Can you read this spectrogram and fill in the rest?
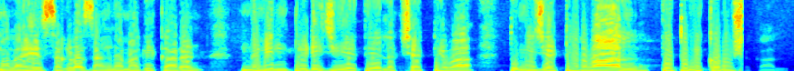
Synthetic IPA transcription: məlaɦesəɡɭəːsãŋɡɳjamaɡʱekaɾəɳnəʋiːnpiɽiːd͡ʑiːjet̪eləkʂjat̪̚ʈʰeʋat̪um̤iːd͡zeʈʰəɾʋalt̪et̪um̤iːkəɾũːɕəkal

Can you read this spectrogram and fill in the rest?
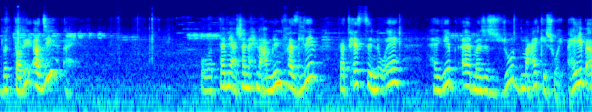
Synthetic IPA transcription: bet̪ˤːɑɾiːʔɑd̪iːʔæ | howet̪ːæːniʕaʃæːnʔeħnæʕameliːnfæzliːn | fæt̪ħesːʔenːoʔeː | hæjebʔæmæd͡ʒd͡ʒuːd̪maʕaːkiʃowæ̰jːæhæjebʔæ

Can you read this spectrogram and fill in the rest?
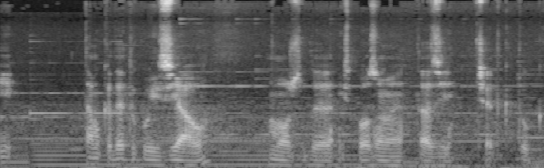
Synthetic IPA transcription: i | t̪amkɐd̪ɛt̪ʊɡoizjalˠ | mɔʒɛd̪ɐḭspɔlˠzvɐmɛt̪azḭ | t͡ʃɛ̰t̪kə̥t̪uk

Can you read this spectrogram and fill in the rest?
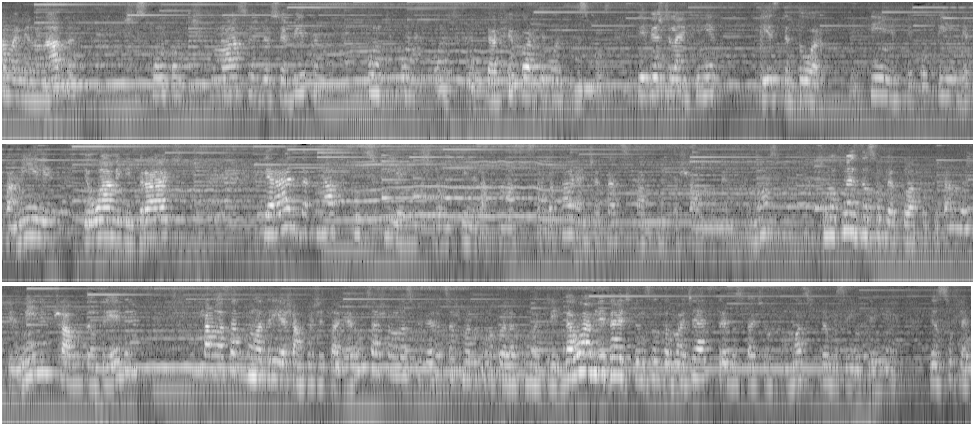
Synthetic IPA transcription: amajminunat̪ə | ʃispuŋko | funoasəd̪eosebit̪puŋt̪kuŋk̪konsut̪d̪ʲearfifoart̪emult̪d̪iskus | pʲevʲeʃt̪ʲelainfinit̪ | jest̪ed̪or | d̪et̪imʲed̪ekopijd̪efamʲilʲie | d̪eoamenʲid̪ɾad͡ʒʲ | jʲaɾalʲd̪akənapsut̪st̪ijenislət̪inelʲa̰fɾumasə̥səbət̪aɾeaɨnt͡ʃerkat̪sə̥fakəniʃt̪eʃaomḛnt̪fɾumos | ʃəmult̪sumes̬d̪insuflet̪lap̪ok̪uk̪anopimineʃaːvut̪ɨŋkɾed̪eɾe̞ʃiamləsat̪̚ɡumət̪ɾijeʃiamfuʒit̪lad̪eɾut̪saʃiamləskud̪eɾut̪saʃimad̪ut̪napojlaɡumət̪ɾijed̪awamenʲid̪ɾat͡ʃʲkɨnd̪sunt̪omad͡ʒʲat̪sʲt̪ɾebujsə̥fat͡ʃemfɾumosʃi̥t̪ɾebujesəimt̪enine | d̪ɨnsuflet̪

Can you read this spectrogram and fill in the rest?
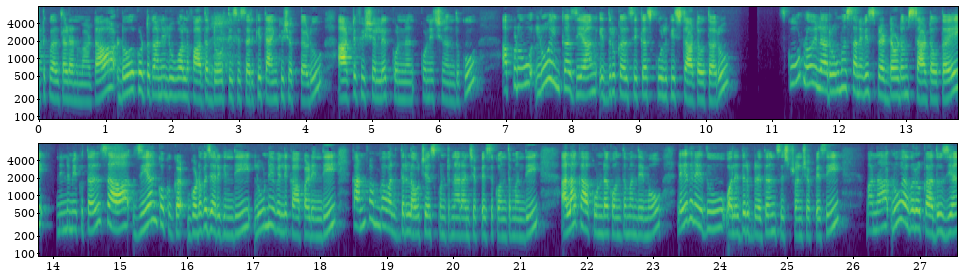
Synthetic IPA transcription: ʈɐkiʋɛlt̪aːɽɐnːɐmaːʈɐɖoːɾkoʈːuɡaːniːluːʋaːlːɐpʰaːd̪ɐɾɖo̞ːɾt̪iːsɛːsɐɾikit̪ʰaːŋkjuːt͡ʃɛp̚t̪aːɽu | aːɾʈipʰiʂijɐlekonit͡ʃːinɐnd̪uku | ɐpːuɽuluːiŋkaːzijaːŋɡid̪ɐɾukɐlsikaːskuːlkisʈaːɾʈɐwt̪aːɾu | skuːlːo̞ːilaːɾuːmɐsɐnɐʋispɾeɖɐwɽɐmsʈaːɾʈɐwt̪aːjininːɐmiːkut̪elsaːd͡ʒijaːŋkɔkɐɡɔɽɐʋɐd͡ʒɐɾiɡind̪iluːneːʋeɭːikaːpaːɽind̪ikɐnpʰɐɾmɡaːʋaːlːid̪ːɐɾulɐʋt͡ʃe̞ːsu̥kuɳʈunːaːɾɐnit͡ʃepːe̞ːsiko̞nt̪ɐmɐnd̪i | ɐ̰laːkaːkuɳɖaːko̞nt̪ɐmɐnd̪eːmoːleːd̪ɐle̞ːd̪uʋʔa̰ːlːid̪ːɐɾubɾɐd̪ɐɾnsisʈɐɾɐnit͡ʃepːe̞ːsi | mɐnɐluːɛʋɐɾuːkaːd̪ud͡ʒijaː

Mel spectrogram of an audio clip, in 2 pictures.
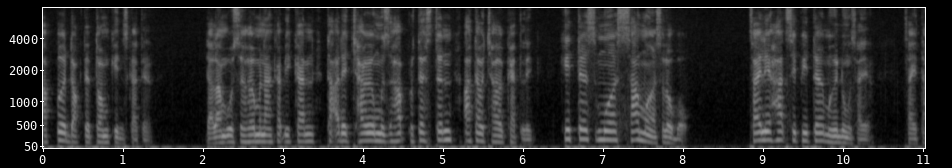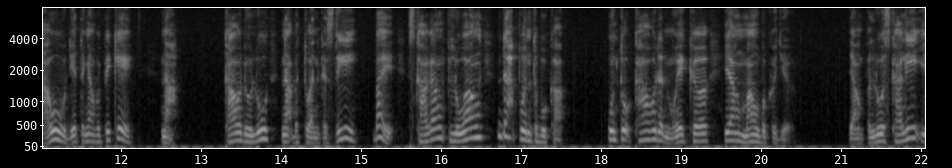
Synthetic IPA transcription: apədɔk̚t̪ət̪ɔmkɪnskat̪ə̰ | dalamusəɦamənãŋkap̚ikant̪a̰ʔadat͡ʃaɾəmuzaɦappːɾot̪ɛst̪ənat̪awt͡ʃaɾəkat̪əlɪk̚kːit̪əsəmũəsamə̃səlobɔ̰ | sajaliɦat̪̚sipit̪əmə̃ŋənʊŋsa̰ja̰sajat̪audiət̪əŋahbərpikɪhnahkawdulunaʔbərt̪uankansəndiɾi | baɪʔsə̥kaɾaŋpəluaŋdahpʊnt̪ərbuka̰ʔunt̪ʊkkawdanməɾekajaŋmãubəkərd͡ʒə̰ | ja̰ŋpərlusə̥kali

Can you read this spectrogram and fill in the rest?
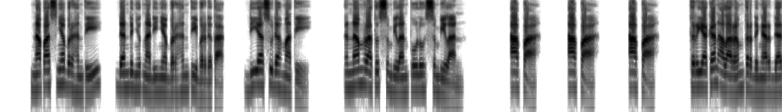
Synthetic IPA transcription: napasɲabərɦənt̪i | dandəɲʊt̪̚nadiɲabərɦənt̪ibərdət̪a̰k̚ | diasudahmat̪ḭ | ʔənamrat̪ʊsːəmbilanpulʊhsəmbila̰n | ʔapa̰ | ʔapa̰ | ʔapa̰ | t̪əɾiakanalaɾəmt̪ərdəŋarda

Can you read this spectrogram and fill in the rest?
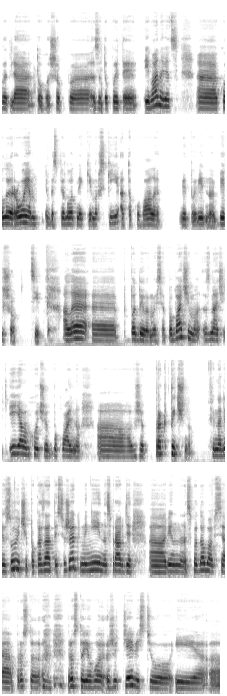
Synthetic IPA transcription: ɪd̪lʲɐt̪ɔɦɔ̰ʃt͡ʃɔb̚zɐt̪ɔpɪt̪ɪ̰iʋɑnɔʋʲit̪s | kɔlˠɪrɔjɛmbespʲilˠɔt̪nɪkʲɪmɔrsʲkʲiʔɐt̪ɐkʊʋɑlˠɪ | ʋʲid̪̚pɔʋʲid̪nɔ̰bʲilʲʃɔ | t͡sʲiɐ̰lˠɛ | pɔd̪ɪʋɪmɔsʲɐpɔbɑt͡ʃɪmɔ̰znɑt͡ʃɪtʲijaʋɑmxɔt͡ʃʊbʊkʋɑlʲnɔ | wʒɛpɾɐkt̪ɪt͡ʃnɔ̰ | fʲinɐlʲizujʊt͡ʃɪpɔkɐzɑt̪ɪsʲʊʒɛt̪menʲinɐspɾɑwdʲiʋʲinspɔd̪ɔbɐwsʲɐpɾɔst̪ɔpɾɔst̪ɔjɔɦɔʒɪtʲːɛʋʲisʲtʲʊi

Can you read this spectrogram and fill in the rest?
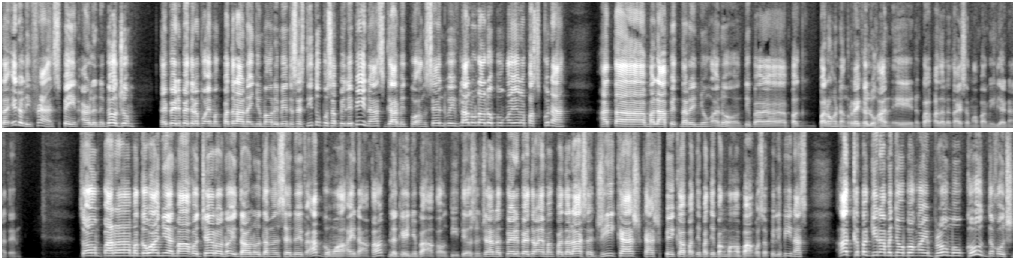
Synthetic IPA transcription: ɐʔit̪ɐlifɹanspejnaɹlɐnd̪ɐbɛld͡ʒʊm | ʔɐjpwɛd̪ɪmpɛd̪ɛɾɐpoʔɐjmɐɡ̚pɐd̪ɐlanɐŋʔɪnɲomɐŋaɾɛmɛnd̪ɐs̬ɛsd̪iːt̪opʊsɐpɪlɪpiːnɐsɡaːmɪt̪̚poʔɐŋsɛnd̪wejvlaːloŋlaːlo̞pʊŋɐjo̞nɐpɐskona | ʔɐt̪ɐmɐlaːpɪt̪̚nɐɾɪnjʊŋɐno̞d̪ɪbapɐɡ̚pɐnɐɦo̞nɐŋɾɛɡɐlʊɦanɛnɐɡ̚paːpɐd̪ɐlat̪aːjosɐmɐŋapɐmḭljɐna̰ːt̪ɛ̰n | so̞ɐpaːɾɐmɐɡɐwaɲojɐnmɐŋakot͡ʃɛːɾono̞ɪd̪awnlowd̪lɐŋɐŋsɛnwejvap̚ɡʊmwaːkɐjnɐŋɐkawnt̪̚lɐɡɐjɲʊbɐŋɐkawnt̪̚d̪iːt̪ɛlsʊd͡ʒanɐt̪̚pwɛd̪ɪŋpwɛd̪ɛɾkɐjmɐɡ̚pɐd̪ɐlasɐd͡ʒikaʃkaʃpɛkɐpɐt̪ɪbat̪̚ɪbaŋmɐŋabaːŋko̞sɐpɪlɪpiːnɐs | ʔɐt̪̚kɐpaɡ̚ːɪnaːmɪt̪̚ɲomɐp̬oɐŋʔajʊŋpɹomowkowd̪̚nɐkowt͡ʃ

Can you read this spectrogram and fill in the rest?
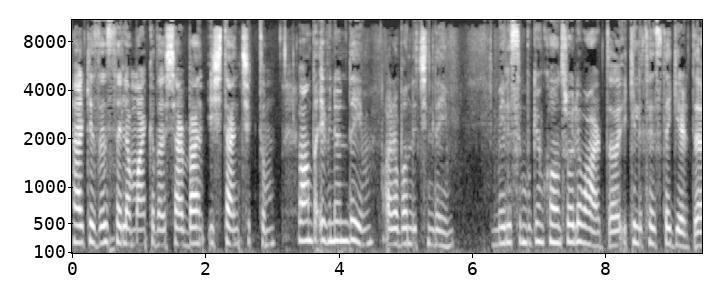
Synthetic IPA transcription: hæɾcʰezɛse̞lʲamaɾkʰad̪aʃlˠaɾbæniʃt̪ʰænt͡ʃʰɯk̚t̪ʰɯmuand̪aʔe̞vinønd̪ejima̰ɾabanɯnit͡ʃʰind̪e̞jim | me̞lʲisimbuɟynkʰo̞nt̪ʰɾo̞lʲyvaɾd̪ɯicʰilʲit̪ʰɛst̪ʰɛɟiɾd̪ɪ

